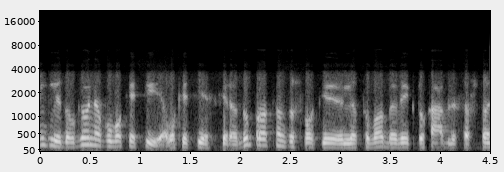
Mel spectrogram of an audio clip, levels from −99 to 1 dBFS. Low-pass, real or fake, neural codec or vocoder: 7.2 kHz; real; none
